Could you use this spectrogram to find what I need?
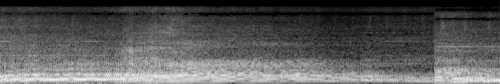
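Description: A motor scooter engine hums as the scooter pulls away and fades into the distance.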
